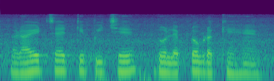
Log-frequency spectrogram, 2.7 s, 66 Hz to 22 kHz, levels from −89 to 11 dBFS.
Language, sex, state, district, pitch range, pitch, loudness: Hindi, male, Arunachal Pradesh, Lower Dibang Valley, 120-140 Hz, 130 Hz, -17 LUFS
